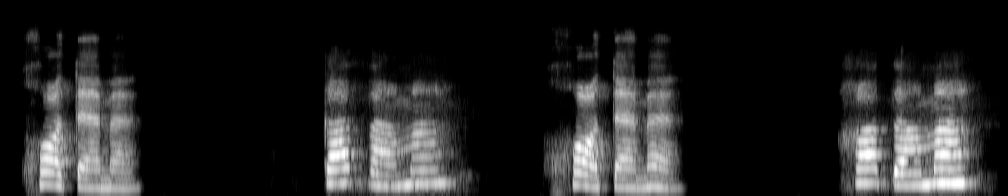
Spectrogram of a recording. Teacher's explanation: Remember to round the kho because it's a thick letter.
